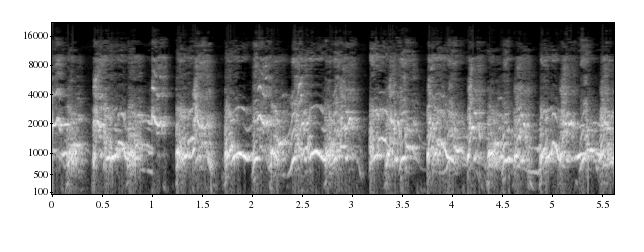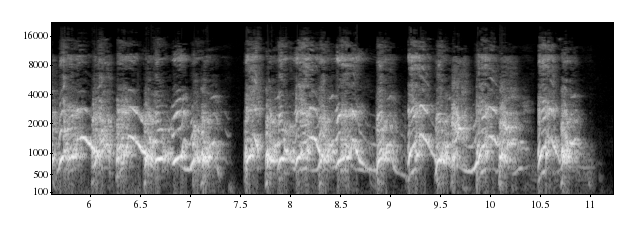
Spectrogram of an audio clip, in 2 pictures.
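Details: Four Shih Tzu puppies singing as a group: short, choppy yelps and wavering howl fragments come in quick bursts, closely spaced and overlapping, and stop briefly near the seventh second.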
